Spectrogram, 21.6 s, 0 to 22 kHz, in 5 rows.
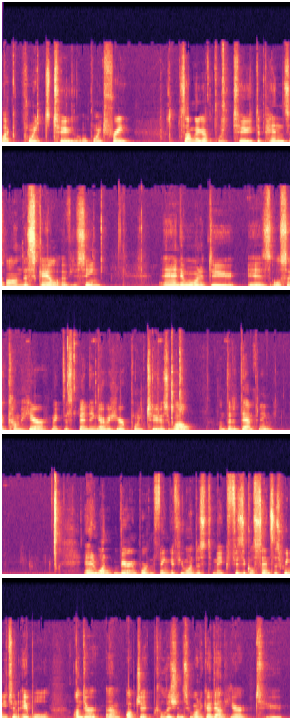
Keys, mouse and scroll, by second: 3.3 Return, 6.2-8.9 scroll down 1, 11.3 2, 13.4-14.2 scroll down 1.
